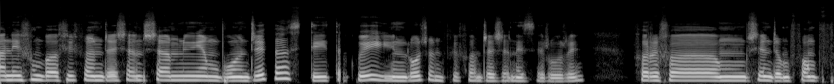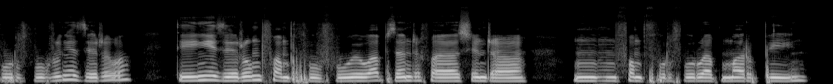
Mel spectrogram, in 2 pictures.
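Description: At 1.39, 3.39, 8.75, 10.99 and 14.27 s, short concealed packet loss occurs. Each time, about 40 ms of the speech arrived too late. The decoder filled it by extending the preceding sound, then blended back. Each gap is heard as a brief smear or wobble.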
